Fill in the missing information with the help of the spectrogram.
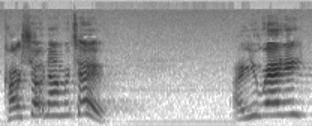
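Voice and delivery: ordinary delivery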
